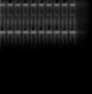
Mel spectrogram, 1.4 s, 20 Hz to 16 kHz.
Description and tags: Proximity Card Door Lock - Card Error
Rapid beeping of a proximity card door lock when it doesn't accept the card being held in front of it. Brighton, May 2016. Recorded with a Zoom H4n close-up, some noise reduction using iZotope RX5.
Machine, Electronic, Lock, Beep, Door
